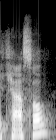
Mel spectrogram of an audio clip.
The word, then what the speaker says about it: castle: به عنوان مثال for example کایسری کاسل، کاسل قلعه هست، تیش هم تلفظ نمیشه، دقت داشته باشید.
